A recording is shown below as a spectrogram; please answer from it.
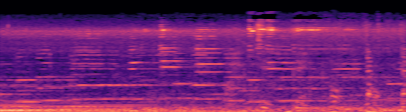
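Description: Drum corps music: a long held chord sounds through the first half and dies away. Drum and mallet-percussion strikes then come in over the last couple of seconds, growing busier.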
